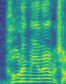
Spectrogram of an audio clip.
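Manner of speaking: high indignant squeal of disbelief; playful outrage, voice shooting up high. Pretend. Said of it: "repeats it higher".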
